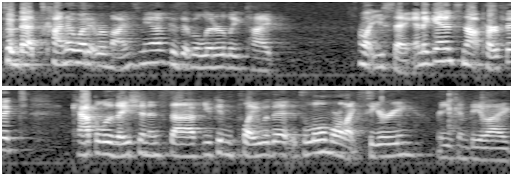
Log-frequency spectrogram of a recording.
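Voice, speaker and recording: A woman's medium-pitched voice at a very fast pace, with ordinary pitch variation and audible room echo. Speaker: instructor. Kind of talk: lecture.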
